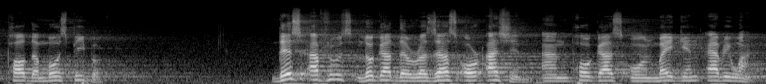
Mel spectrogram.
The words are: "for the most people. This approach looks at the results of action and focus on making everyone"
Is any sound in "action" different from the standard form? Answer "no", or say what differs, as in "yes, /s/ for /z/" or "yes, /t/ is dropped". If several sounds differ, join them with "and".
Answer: yes, /k/ is dropped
